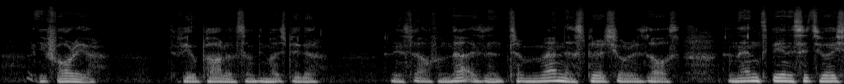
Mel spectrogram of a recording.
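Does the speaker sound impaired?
Yes: Parkinson's; diagnosed about 4 years ago.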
